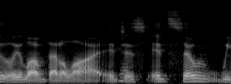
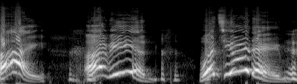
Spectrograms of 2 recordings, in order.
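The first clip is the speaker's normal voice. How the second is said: put-on very high-pitched, very loud children's TV show voice; 15 dB louder than usual. Explaining a greeting a listener mistook, redoing it in Sesame Street voice. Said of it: "I was trying to go like Sesame Street".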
